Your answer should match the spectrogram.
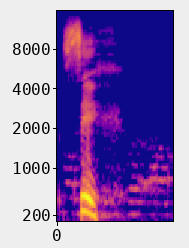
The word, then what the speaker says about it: Sikh: point one seek which is pronounced sich in punjabi is a word which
